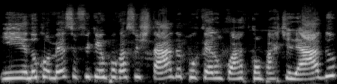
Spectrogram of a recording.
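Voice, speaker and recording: The sound is close and dry, free of any echo. A woman speaks fairly quickly. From Rio de Janeiro state, Brazil. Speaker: social media influencer. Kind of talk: panel discussion. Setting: trade fair stand with live audience.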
